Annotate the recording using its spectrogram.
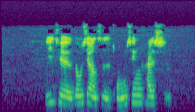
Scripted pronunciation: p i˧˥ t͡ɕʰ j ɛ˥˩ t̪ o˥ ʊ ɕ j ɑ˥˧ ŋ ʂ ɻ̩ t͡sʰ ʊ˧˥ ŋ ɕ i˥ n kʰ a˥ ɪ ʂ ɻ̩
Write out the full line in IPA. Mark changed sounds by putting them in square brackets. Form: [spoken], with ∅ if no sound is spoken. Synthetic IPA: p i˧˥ t͡ɕʰ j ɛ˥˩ t̪ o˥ ʊ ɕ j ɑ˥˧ ŋ ʂ ɻ̩ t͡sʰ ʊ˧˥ ŋ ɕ i˥ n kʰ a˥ ɪ ʂ ɻ̩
